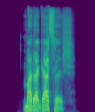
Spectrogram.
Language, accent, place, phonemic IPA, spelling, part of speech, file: German, Germany, Berlin, /madaˈɡasɪʃ/, madagassisch, adjective, De-madagassisch.ogg
- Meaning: Malagasy (related to Madagascar, its people or its language)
